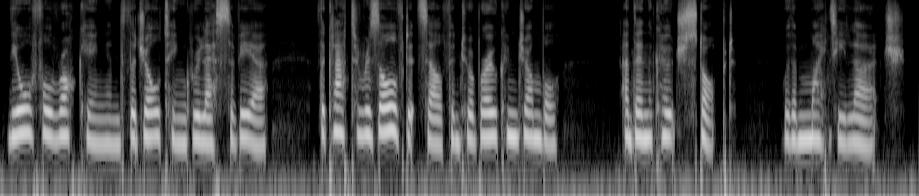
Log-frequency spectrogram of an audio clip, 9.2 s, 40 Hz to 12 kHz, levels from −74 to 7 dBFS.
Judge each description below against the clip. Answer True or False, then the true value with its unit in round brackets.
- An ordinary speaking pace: True (170 wpm)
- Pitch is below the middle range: False (210 Hz)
